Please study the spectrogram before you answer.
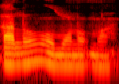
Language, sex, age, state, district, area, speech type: Santali, male, 30-45, Jharkhand, East Singhbhum, rural, spontaneous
